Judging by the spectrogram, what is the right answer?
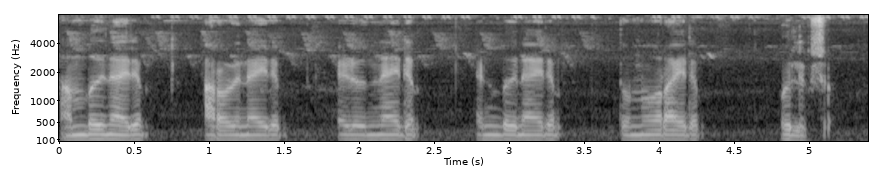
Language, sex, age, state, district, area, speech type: Malayalam, male, 30-45, Kerala, Palakkad, urban, spontaneous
